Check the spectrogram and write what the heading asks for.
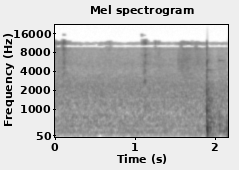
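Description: A small lidded salt cellar being handled on a stone countertop: faint room background, then one sharp knock near the end as the wooden spoon and lid are put back.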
